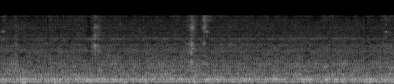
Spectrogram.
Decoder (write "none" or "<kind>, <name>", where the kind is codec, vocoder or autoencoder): vocoder, WaveNeXt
